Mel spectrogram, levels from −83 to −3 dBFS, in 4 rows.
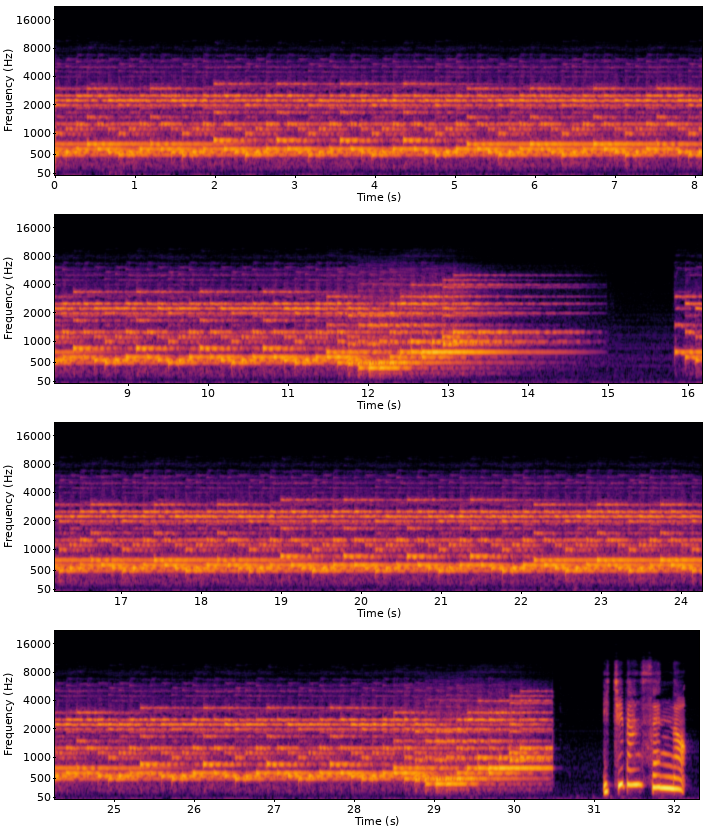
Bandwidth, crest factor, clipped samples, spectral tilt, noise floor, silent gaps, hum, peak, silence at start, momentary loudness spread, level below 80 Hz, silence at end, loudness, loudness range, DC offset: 10.5 kHz; 18 dB; under 0.1%; -3.5 dB/octave; -61 dBFS; none; none; -2 dBFS; 0 s; 4 LU; -68 dBFS; 0.2 s; -18 LUFS; 3 LU; under 0.1%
